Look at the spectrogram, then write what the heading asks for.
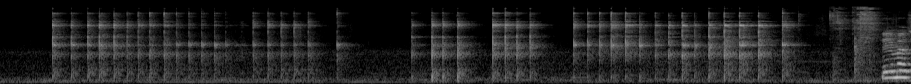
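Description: A metal spoon scoops and clinks rapidly against a small container while measuring ingredients for homemade bronze eyeliner, producing bright, close, rhythmic tapping in bursts with short pauses.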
